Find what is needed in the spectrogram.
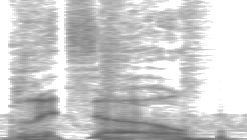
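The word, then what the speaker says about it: Blitzø: in it uh-huh sure blitzo the O is silent now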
